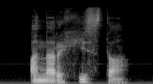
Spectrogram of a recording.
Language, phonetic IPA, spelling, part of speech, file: Polish, [ˌãnarˈxʲista], anarchista, noun, Pl-anarchista.ogg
